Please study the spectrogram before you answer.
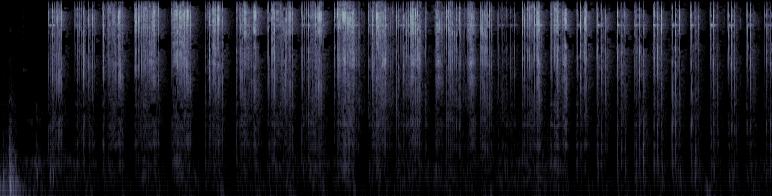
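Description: Long acrylic nails tap and scratch the ribbed sides and bottom of a small, hollow, nearly empty clear glass jar held in the hands and tilted. The result is a quick, steady run of dozens of short, bright, hissy clicks and scrapes with almost no ring, after a soft low thump at the start.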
